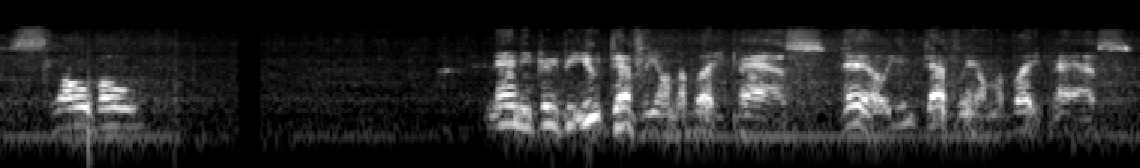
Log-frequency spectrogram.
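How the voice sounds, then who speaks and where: Raspy high-voiced man ranting. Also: dull audio, slight background noise. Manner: blunt and profane, calling out rivals. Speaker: host. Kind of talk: casual rant to a live audience. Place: in his truck. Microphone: phone camera.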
